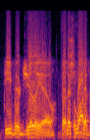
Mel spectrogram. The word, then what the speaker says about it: Di Virgilio: oh hey no worries the tough Italian last name and it's it's D Virgilio so there's a lot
